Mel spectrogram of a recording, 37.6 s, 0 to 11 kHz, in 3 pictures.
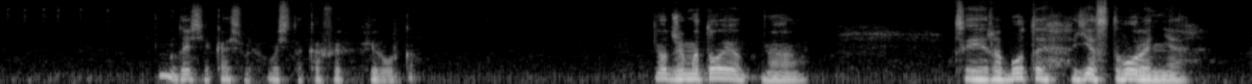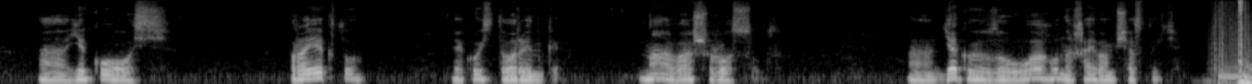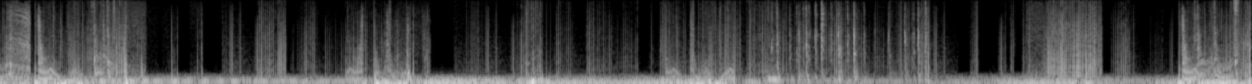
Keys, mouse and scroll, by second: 1.9 middle click, 4.8 middle click, 10.5 middle click, 17.2 click, 19.7 middle click.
